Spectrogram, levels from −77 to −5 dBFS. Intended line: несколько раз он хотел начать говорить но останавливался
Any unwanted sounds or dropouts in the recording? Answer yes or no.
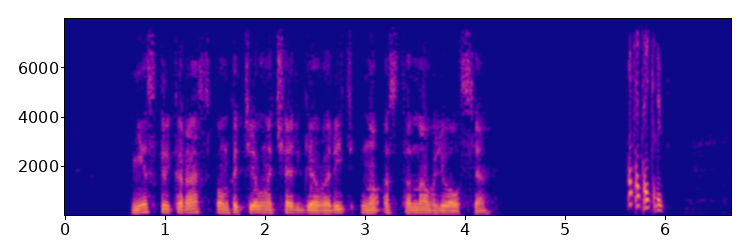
yes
